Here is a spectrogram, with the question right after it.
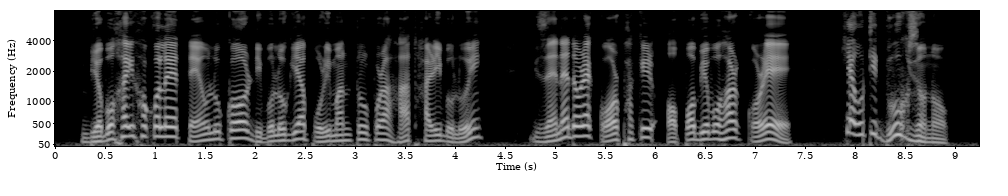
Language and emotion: Assamese, disgusted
